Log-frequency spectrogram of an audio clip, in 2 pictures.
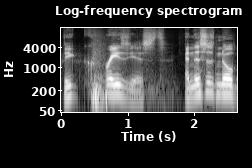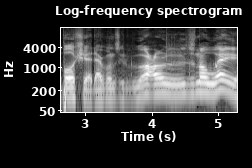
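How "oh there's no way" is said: put-on voice of a doubter; mock disbelief. Everyone reacting to his story, mock disbelief. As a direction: imitate everyone scoffing at the tale.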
